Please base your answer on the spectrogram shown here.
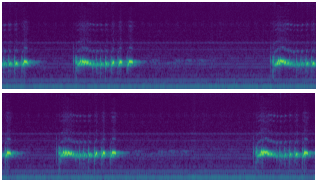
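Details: Local zebra dove (perkutut) calling in short, rolling phrases of a few quick coo pulses, repeated about every one and a half to three seconds, while a steady low hum runs throughout.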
